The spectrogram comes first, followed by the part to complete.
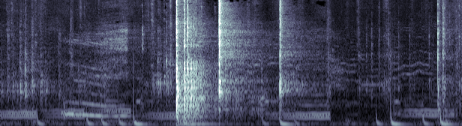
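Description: Hard clattering knocks from the plastic grabber bucket of a toy RC crawler crane and its toy stones being handled. There is a loud cluster of knocks a little over two seconds in and two single knocks about half a second and a second later, over steady background music.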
